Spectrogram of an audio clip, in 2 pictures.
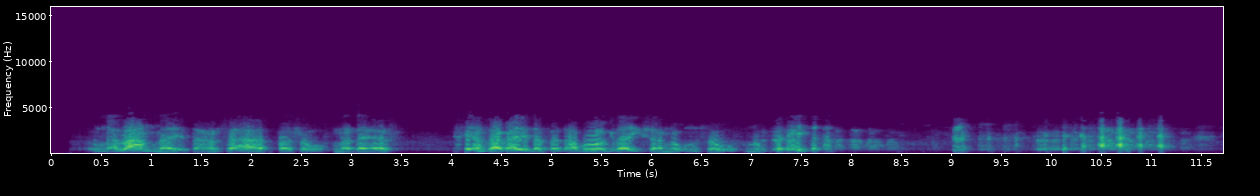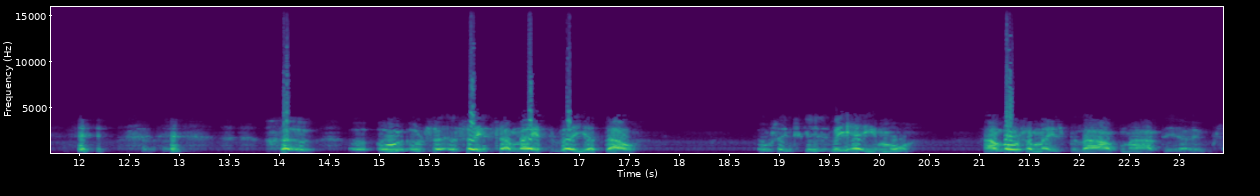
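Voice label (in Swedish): Jämshög Blekinge, Svenska sagor dialekter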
